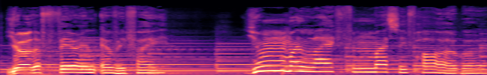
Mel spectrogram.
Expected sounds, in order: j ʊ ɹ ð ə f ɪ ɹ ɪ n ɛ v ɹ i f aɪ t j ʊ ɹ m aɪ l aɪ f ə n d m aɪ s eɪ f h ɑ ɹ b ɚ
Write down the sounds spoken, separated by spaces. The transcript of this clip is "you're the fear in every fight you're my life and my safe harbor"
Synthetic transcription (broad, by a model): j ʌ ɹ ð ə f ɪ ɹ ɪ n ɛ v ɹ i f aɪ t j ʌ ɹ m aɪ l aɪ f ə n m aɪ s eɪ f h ɑ ɹ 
